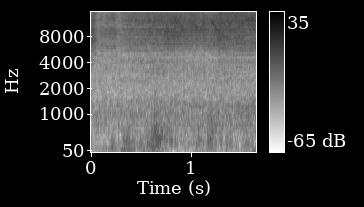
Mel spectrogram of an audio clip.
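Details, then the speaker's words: Tire punctured on a road trip, after a first plug attempt with a repair kit: a steady high hiss of escaping air under a low rumble. The plug did not seal and the tire still leaks. "well it didn't take I could still hear it hissing"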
